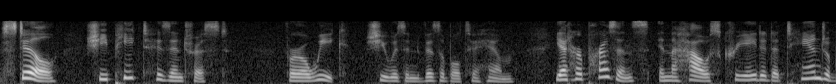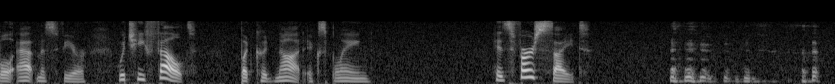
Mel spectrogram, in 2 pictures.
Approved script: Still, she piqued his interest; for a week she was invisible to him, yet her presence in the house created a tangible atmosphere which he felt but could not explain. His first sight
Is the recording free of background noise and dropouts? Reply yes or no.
no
